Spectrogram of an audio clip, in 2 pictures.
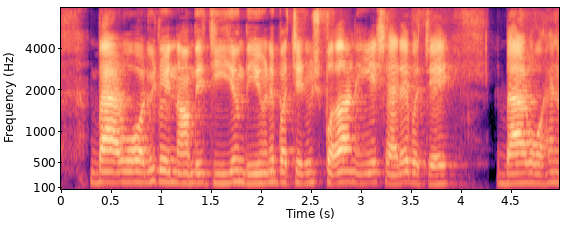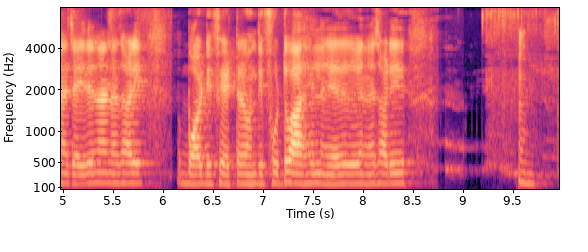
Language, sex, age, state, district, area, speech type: Dogri, male, 18-30, Jammu and Kashmir, Samba, rural, spontaneous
